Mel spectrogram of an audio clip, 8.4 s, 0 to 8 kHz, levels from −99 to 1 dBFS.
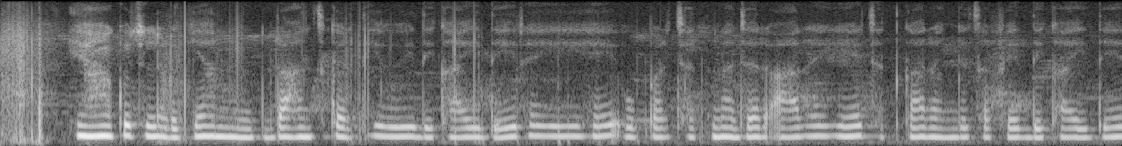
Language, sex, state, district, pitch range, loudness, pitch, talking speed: Hindi, female, Chhattisgarh, Korba, 185-205 Hz, -18 LUFS, 195 Hz, 155 wpm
